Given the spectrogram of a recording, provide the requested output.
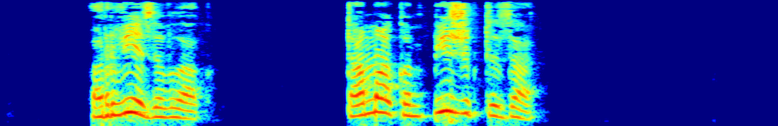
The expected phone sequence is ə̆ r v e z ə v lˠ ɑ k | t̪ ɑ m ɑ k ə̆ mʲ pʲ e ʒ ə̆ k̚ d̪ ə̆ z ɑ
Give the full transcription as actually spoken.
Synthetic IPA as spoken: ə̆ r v e z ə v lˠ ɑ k | t̪ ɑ m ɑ k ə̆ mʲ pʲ i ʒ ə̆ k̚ t̪ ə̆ z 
